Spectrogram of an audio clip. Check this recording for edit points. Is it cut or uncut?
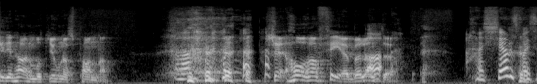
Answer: uncut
